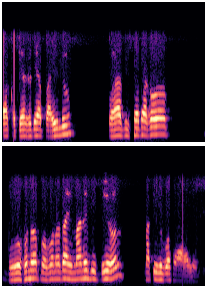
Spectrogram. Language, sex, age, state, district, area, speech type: Assamese, male, 60+, Assam, Golaghat, rural, conversation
